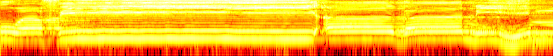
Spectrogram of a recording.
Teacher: Fi ada mat yang bertemu dengan hamzah di lain kalimat, mat jaiz munfasil. Fi kita panjangkan 4 harokat.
